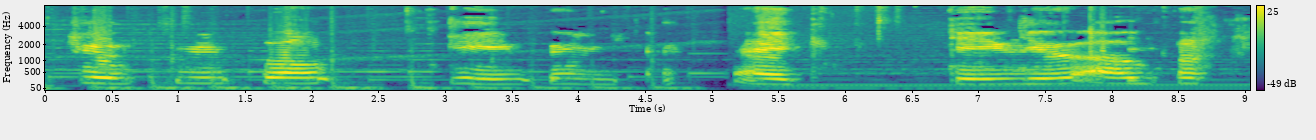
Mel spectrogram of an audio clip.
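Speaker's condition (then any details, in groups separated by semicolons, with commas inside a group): Cerebral palsy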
